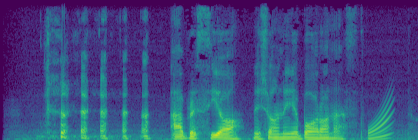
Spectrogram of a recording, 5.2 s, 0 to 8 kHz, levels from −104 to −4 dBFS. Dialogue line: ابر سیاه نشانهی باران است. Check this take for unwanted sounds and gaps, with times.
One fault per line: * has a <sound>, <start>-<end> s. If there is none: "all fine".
* has a laugh, 0.4-1.9 s
* has a chirp, 4.6-4.9 s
